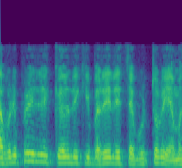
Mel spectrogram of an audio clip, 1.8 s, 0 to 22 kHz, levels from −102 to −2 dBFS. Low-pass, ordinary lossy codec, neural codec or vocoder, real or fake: 7.2 kHz; none; codec, 16 kHz, 0.4 kbps, LongCat-Audio-Codec; fake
